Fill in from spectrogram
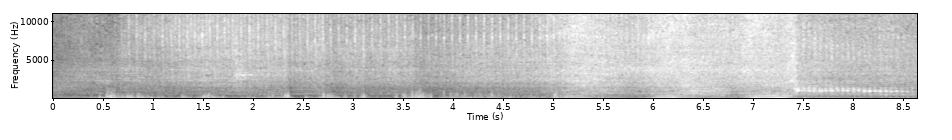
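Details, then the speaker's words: Volvo 940 drift project, first start after fitting new 3-inch MAF with old turbo pipe squeezed on and air filter fitted: engine runs unevenly with lumpy firing and hunting revs; rough running, cause not yet found. "And we've killed it. Okay, what's going on there? I mean, that should be working. I mean, it's running. It's just..."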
